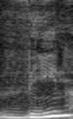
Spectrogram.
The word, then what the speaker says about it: zine: was concepting for these things called uh zine i think that's how they're pronounced so i took this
